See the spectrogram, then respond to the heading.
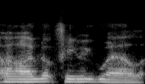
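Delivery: fake sick-sounding put-on voice. Retelling how a man on a trip pretended to be sick; imitating someone faking sickness. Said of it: "he pretends to be sick".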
